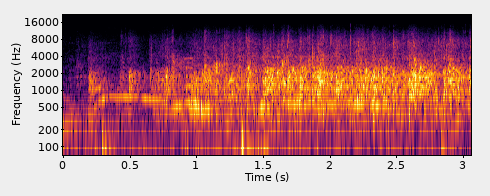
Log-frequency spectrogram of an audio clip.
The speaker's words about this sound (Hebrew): יפה, מוחאים כפיים במקום הנכון.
